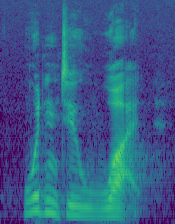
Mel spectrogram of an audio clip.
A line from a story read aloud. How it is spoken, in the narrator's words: George asked sullenly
